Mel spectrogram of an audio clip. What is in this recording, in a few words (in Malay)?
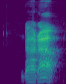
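"darab", Malay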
